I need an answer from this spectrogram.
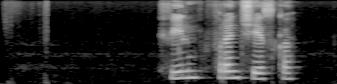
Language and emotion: Russian, neutral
